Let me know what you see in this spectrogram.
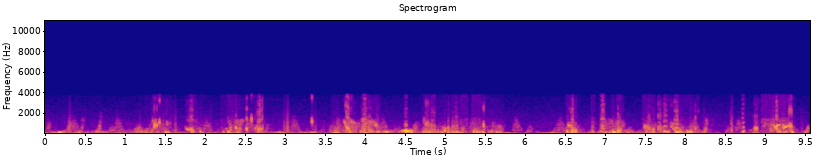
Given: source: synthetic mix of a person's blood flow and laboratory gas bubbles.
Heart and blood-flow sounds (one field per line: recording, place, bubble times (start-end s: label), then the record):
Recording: Doppler ultrasound of blood flow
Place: subclavian vein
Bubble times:
1.26-1.62 s: bubbles
1.77-1.91 s: bubbles
1.94-2.04 s: bubbles
2.21-2.78 s: bubbles
3.33-3.40 s: bubbles
3.60-4.25 s: bubbles
4.72-5.32 s: bubbles
5.35-5.76 s: bubbles
6.52-6.72 s: bubbles
6.85-6.91 s: bubbles
6.95-7.28 s: bubbles
7.49-8.20 s: bubbles
8.72-8.78 s: bubbles
8.85-9.40 s: bubbles
From the record:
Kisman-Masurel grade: 332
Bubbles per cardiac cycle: rolling drumbeat, 9 or more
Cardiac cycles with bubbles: 50 to 99%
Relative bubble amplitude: moderate (0.250 to 0.450)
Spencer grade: 3 (all of the cardiac periods contain showers or single bubble signals, but not dominating or overriding the cardiac motion signals)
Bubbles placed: anywhere in the cardiac cycle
